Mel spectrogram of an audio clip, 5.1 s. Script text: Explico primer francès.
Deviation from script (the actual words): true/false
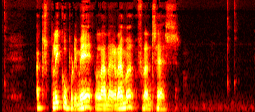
true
